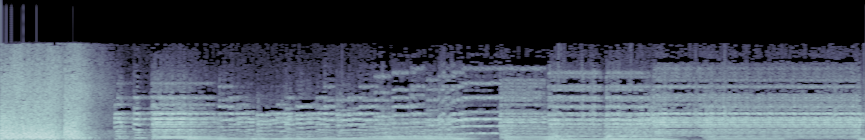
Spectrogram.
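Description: A loud, sharp gunshot blast in an old radio western drama opens the scene, then gives way to sustained dramatic music that carries on to the end.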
